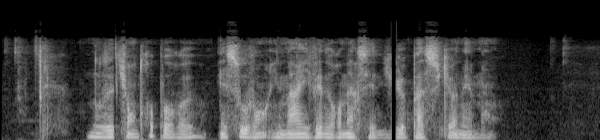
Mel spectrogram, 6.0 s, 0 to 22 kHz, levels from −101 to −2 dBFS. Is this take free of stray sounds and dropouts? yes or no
no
